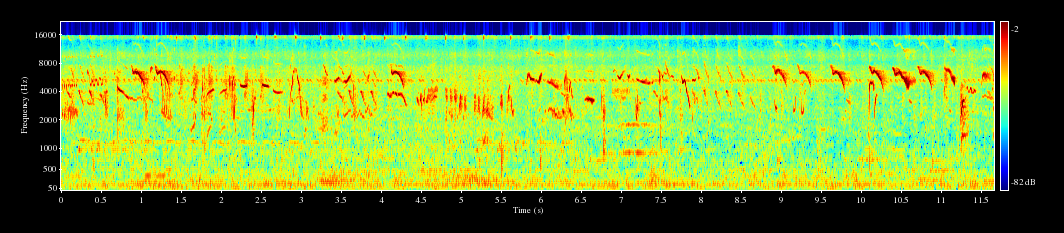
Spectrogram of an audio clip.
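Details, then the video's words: Lively ngeriwik chatter of a brown jongkangan, mixed with ngeplong, played so untrained jongkangan join in: steady, dense, high-pitched twittering with rapid chirps, short trills and occasional sharp whistled notes throughout. "SUARA BURUNG JONGKANGAN COKLAT NGERIWIK GACOR"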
